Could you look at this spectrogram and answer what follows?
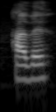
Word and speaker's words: Jade: She pronounces it in Spanish. How does that? Jade.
